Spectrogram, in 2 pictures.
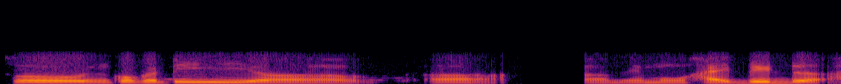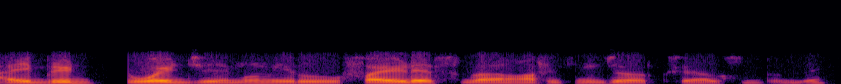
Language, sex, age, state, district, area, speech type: Telugu, male, 30-45, Andhra Pradesh, Anantapur, urban, conversation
